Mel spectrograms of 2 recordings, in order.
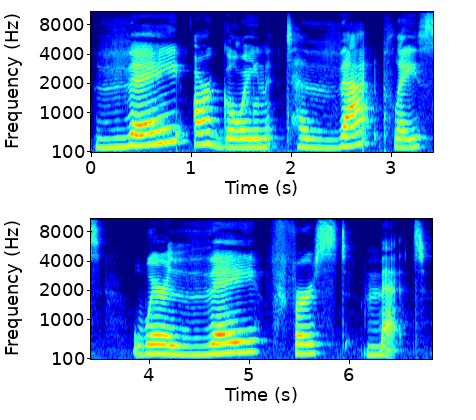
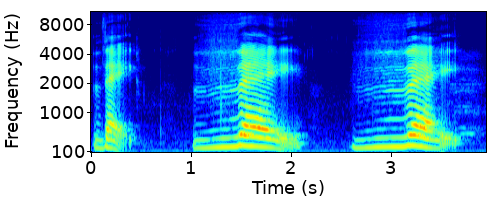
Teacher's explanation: Take a look at this sentence where we're going to use the voiced TH. There's a lot of vibration happening in my throat when I say these sentences.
